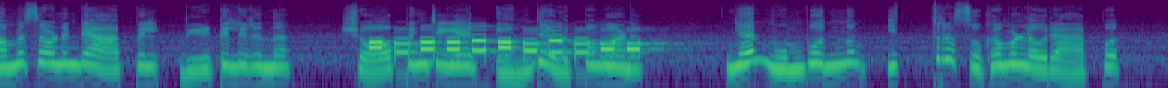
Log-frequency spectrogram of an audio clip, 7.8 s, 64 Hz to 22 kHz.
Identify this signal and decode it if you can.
DTMF, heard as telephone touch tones, dialled by machine, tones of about 90 ms, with speech in Malayalam. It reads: 01886043177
